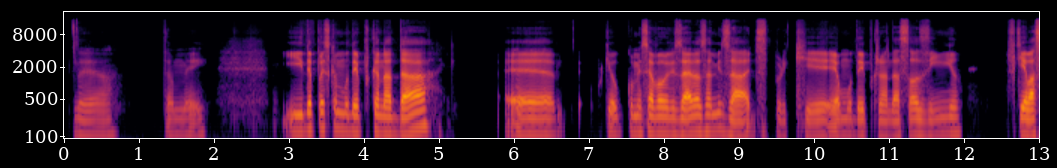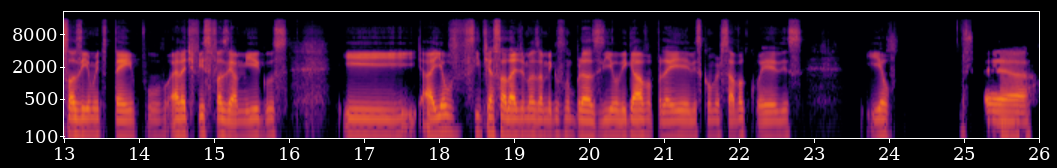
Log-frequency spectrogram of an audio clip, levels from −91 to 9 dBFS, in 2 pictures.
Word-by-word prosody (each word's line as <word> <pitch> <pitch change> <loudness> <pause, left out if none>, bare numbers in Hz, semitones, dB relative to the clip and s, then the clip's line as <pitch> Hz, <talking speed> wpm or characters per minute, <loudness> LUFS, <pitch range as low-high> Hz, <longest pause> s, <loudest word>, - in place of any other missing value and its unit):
É 105 -1 -11 0.7
também. 110 +1 -13 1.0
E 130 0 -3
depois 140 +2 +2
que - - -8
eu - - -5
mudei 135 -3 +1
pro 125 - -12
Canadá, 125 +5 +5 0.9
é 110 -1 +1 0.7
que - - -5
eu - - -4
comecei 120 0 -1
a - - 0
valorizar 115 -1 +4
as 125 0 +2
amizades, 125 -8 +1
porque 105 0 -5
eu - - +2
mudei 110 0 -3
para 100 - -19
o - - -12
Canadá 100 -1 -2
sozinho 110 +3 -3 0.6
e - - -12
fiquei 115 - +4
lá 110 0 +9
sozinho 110 +1 +3
muito 110 -1 -8
tempo, 105 0 0
era 110 +1 +4
difícil 125 +2 -2
fazer 105 -2 +1
amigos. 105 +3 -3 0.7
E 110 -1 0
aí 110 +2 +3
eu 130 0 +1
sentia 120 0 -4
saudade 110 -1 +4
dos 110 - -6
meus 110 -1 -3
amigos 105 -1 -6
no 110 - -10
Brasil, 105 0 -1
ligava 105 0 +2
para 100 +1 -4
eles, 105 0 -2
conversava 105 0 -5
com 95 - -15
eles 100 +2 -4 0.9
e 110 - -5
eu, 110 - -1
s 95 - -16 1.3
eh 100 -1 +1
110 Hz, 125 wpm, -25 LUFS, 105-115 Hz, 1.3 s, lá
